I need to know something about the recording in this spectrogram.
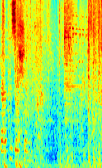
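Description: A blade whooshes through the air in a quick slash.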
